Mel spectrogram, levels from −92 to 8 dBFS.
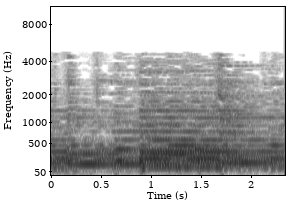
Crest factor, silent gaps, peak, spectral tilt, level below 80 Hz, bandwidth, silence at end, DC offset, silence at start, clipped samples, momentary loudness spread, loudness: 12 dB; none; -4 dBFS; -13.5 dB/octave; -44 dBFS; 4.9 kHz; 0 s; under 0.1%; 0 s; under 0.1%; 5 LU; -16 LUFS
